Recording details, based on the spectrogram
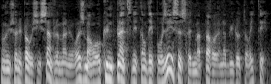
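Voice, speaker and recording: An actor playing a calm, kindly police commissioner in a vintage radio drama, speaking in a measured, courteous and reassuring way. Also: male voice, medium pitch, slightly rough, lightly acted. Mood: grave, reassuring.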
